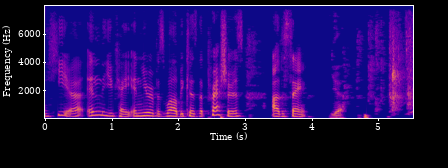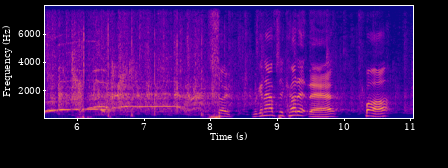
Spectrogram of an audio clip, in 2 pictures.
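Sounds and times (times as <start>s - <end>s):
speech: 0.0s - 5.3s, 8.1s - 10.8s
audience applause: 4.8s - 11.0s.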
